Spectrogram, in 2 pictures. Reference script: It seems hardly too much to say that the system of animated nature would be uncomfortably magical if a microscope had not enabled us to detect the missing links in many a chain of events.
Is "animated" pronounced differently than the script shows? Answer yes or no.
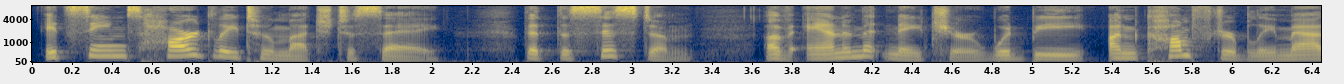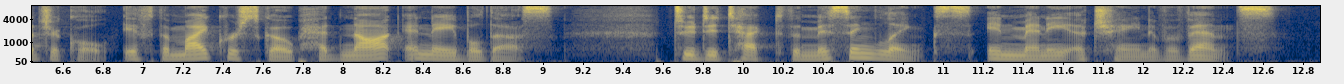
yes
